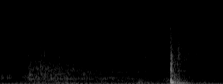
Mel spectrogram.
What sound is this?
drawer closing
